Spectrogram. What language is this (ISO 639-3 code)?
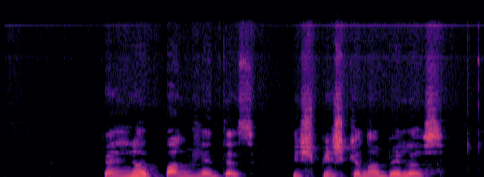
lit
